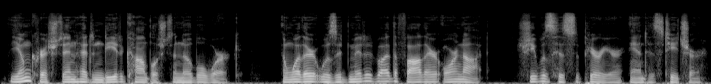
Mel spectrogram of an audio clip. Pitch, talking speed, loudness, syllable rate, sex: 110 Hz, 220 wpm, -19 LUFS, 6.2 syllables/s, male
